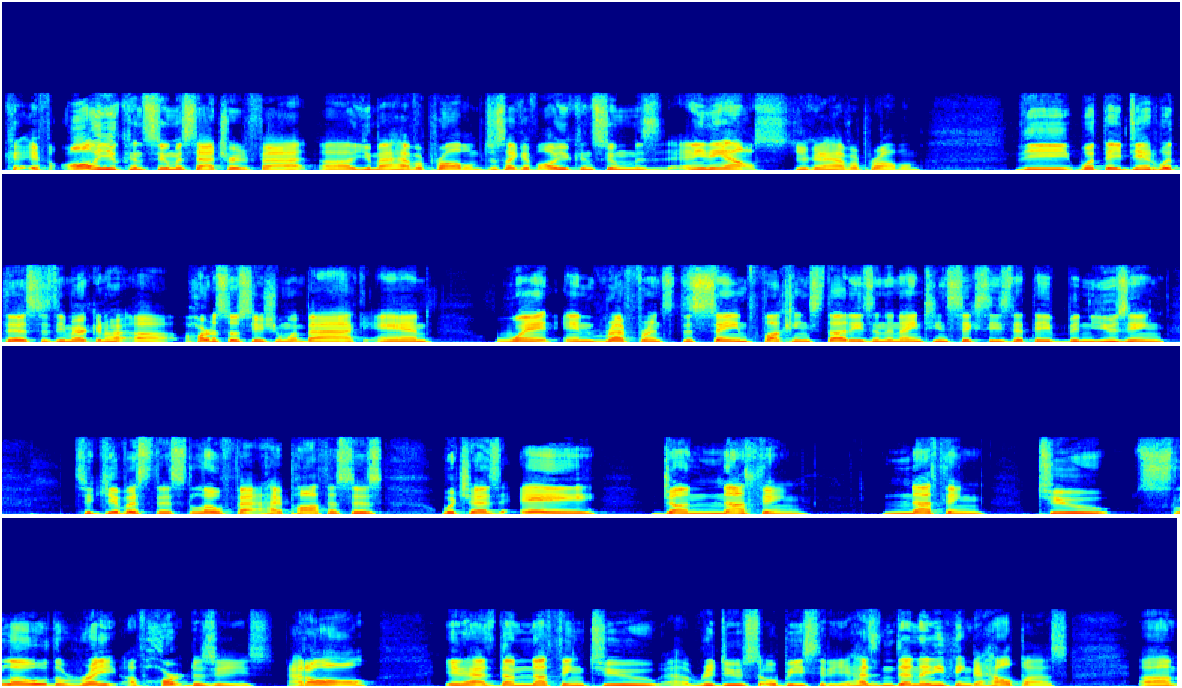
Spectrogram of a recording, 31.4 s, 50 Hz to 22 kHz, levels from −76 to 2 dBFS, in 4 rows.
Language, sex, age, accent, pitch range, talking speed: English, male, 30-49, American, 145-180 Hz, 180 wpm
